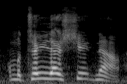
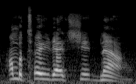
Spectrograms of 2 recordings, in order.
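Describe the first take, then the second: No difference in how they are said.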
